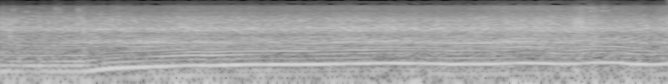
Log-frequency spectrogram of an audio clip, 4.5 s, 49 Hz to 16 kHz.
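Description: Off-road 4x4's engine heard from inside the cabin, revving up about two-thirds of a second in and then running steadily at the higher revs.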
